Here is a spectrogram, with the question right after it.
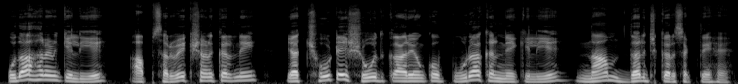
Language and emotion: Hindi, neutral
